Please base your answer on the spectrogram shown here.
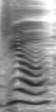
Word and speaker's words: ज्ञ: हम लेखन से भिन्न नहीं करते क्या उच्चारण हम लिखते तो ज और य है लेकिन उच्चारण हम क्या कर रहे हैं इसको अगर भाई ये आपका ज्ञ होता तो ये ग और य से मिलकर बनता कि नहीं बनता सीधी सी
